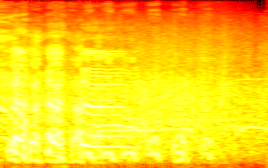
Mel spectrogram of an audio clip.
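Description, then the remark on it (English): A short burst of crowd applause, steady clapping mixed with a run of rising and falling vocal cheers or whoops, loud at first and easing slightly toward the end. “Round of applause.”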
